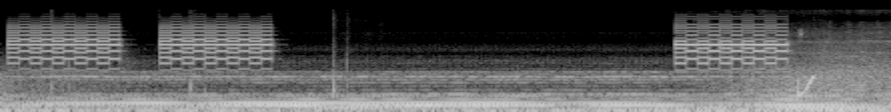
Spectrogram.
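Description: A telephone ringing with an electronic warbling trill: two short rings close together in the first second and a half, then another ring starting near the end. Low, sustained background music plays under it.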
